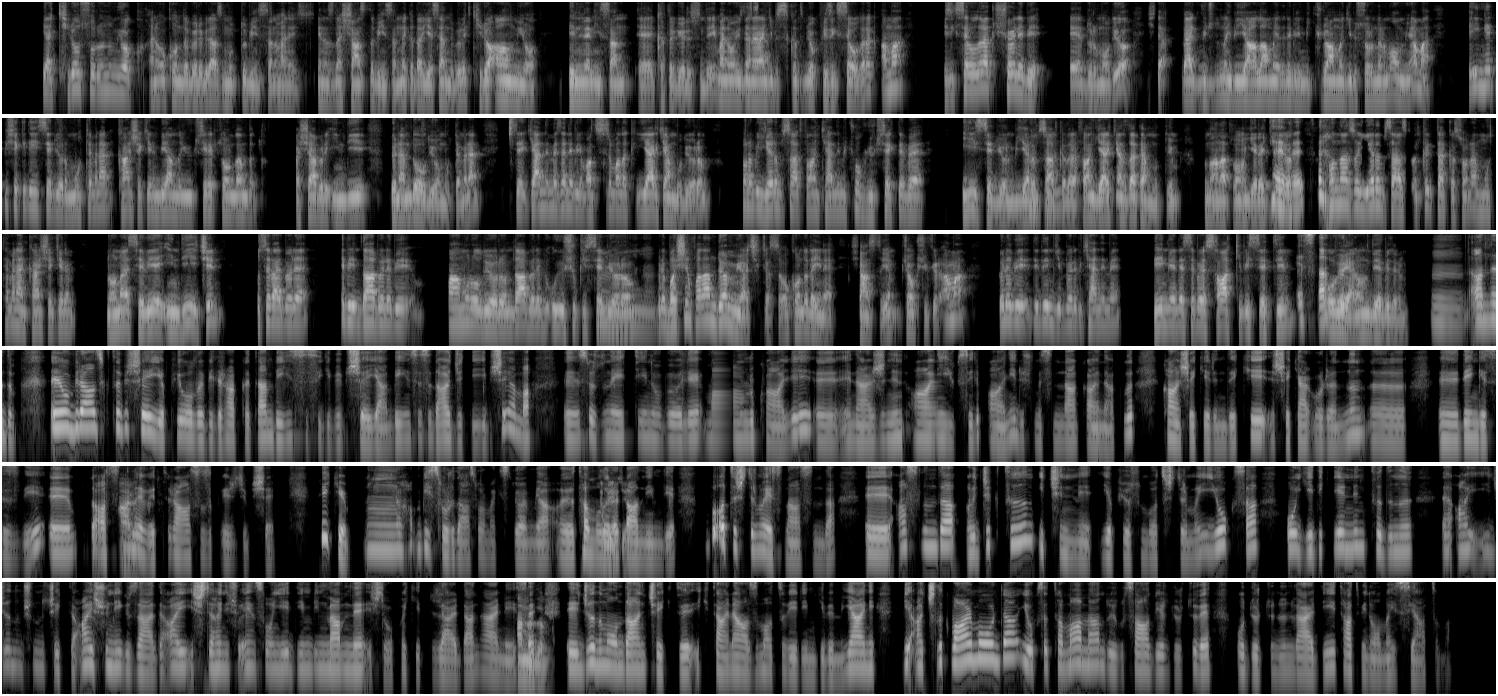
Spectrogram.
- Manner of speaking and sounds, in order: other noise; other background noise; laughing while speaking: "Evet"; chuckle; drawn out: "Hımm"; laughing while speaking: "Estağfurullah"
- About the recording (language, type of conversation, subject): Turkish, advice, Atıştırmalık seçimlerimi evde ve dışarıda daha sağlıklı nasıl yapabilirim?
- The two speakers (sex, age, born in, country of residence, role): female, 50-54, Turkey, Italy, advisor; male, 25-29, Turkey, Bulgaria, user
